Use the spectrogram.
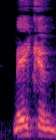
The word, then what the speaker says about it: Macon: thanks to Legendary and Macon Blair. Kevin Bacon is in it, and Bacon rhymes with the Macon.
